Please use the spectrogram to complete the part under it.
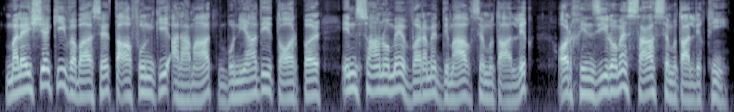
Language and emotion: Urdu, neutral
